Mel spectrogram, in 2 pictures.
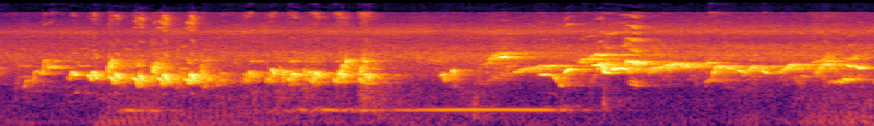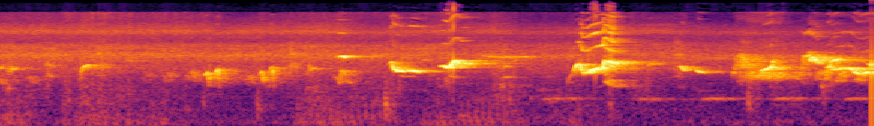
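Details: Black-naped oriole delivering loud, busy song of twittering, warbled notes in repeated bursts, interrupted by short pauses; a faint steady low tone sounds briefly early on.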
